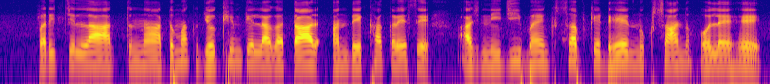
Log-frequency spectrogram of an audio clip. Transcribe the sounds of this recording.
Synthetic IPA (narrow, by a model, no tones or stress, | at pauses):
pəɾɪt͡ʃɪlat̪naːt̪məkd͡ʒoːkʰɪmkeləɡaːt̪aːɾə̃nd̪eːkʰakəɾese | a̰ːd͡ʒniːd͡ʒibɛ̃ːŋksəbʱkeɖʱeːɾnʊksaːnhoːleɦɛː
